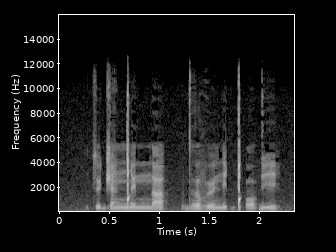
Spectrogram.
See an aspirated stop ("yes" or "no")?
no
